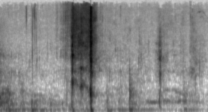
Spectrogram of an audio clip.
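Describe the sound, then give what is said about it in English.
A crisp bite into something crunchy with two sharp cracks, followed by softer, wet chewing sounds that continue in an uneven rhythm. No one speaks. “And she took a bite. Excuse my chewing.”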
